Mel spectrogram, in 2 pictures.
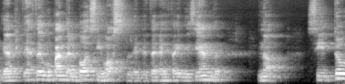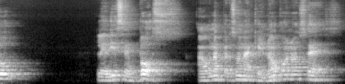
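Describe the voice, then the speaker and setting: A man from El Salvador with a Salvadoran Spanish accent, giving a casual language lesson and repeating each word slowly for his learners. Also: medium pitch, darkish tone. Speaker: language teacher. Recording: very echoey room, voice far from mic.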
